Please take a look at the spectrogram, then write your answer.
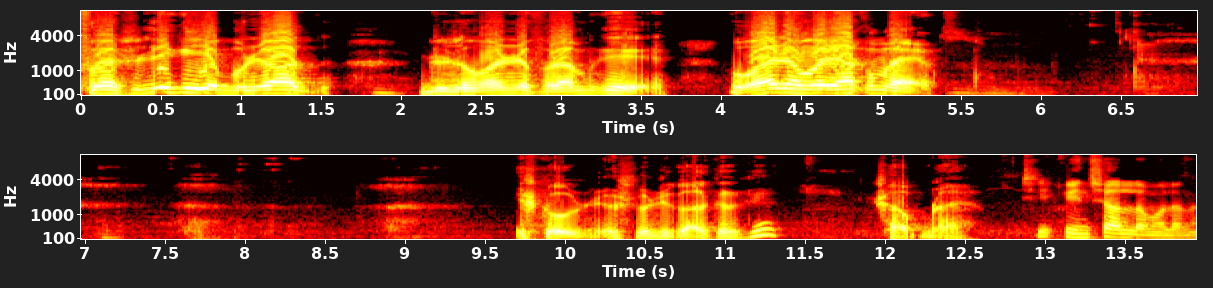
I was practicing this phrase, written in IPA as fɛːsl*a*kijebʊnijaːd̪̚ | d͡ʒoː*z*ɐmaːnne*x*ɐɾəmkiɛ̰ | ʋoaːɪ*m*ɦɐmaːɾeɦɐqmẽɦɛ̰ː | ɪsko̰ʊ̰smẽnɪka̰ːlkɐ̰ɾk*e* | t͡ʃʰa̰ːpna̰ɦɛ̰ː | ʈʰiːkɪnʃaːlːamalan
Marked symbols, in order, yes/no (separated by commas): no, yes, no, no, yes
